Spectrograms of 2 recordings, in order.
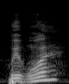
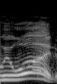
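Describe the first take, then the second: First: It sounds surprised and unsure. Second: It sounds proud and triumphant.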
